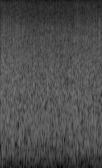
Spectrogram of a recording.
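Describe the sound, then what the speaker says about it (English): Steady rushing flow of water cascading down inside the Lakebed Temple in Twilight Princess, a continuous, even wash of noise with no breaks. "We got some water coming down that way."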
